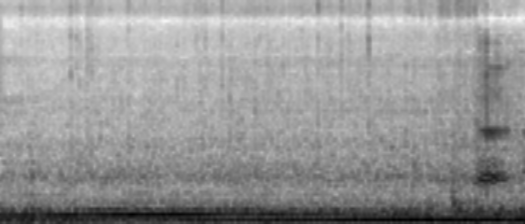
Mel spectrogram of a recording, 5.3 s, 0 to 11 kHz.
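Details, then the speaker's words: Mitsubishi Lancer Galant 4G92 engine, stored two years, after replacing fuel pump, one ignition coil and converting the MAP sensor, on test drive: steady drone pulling smoothly under load through the shift, no misfire; normal acceleration. "So hindi na siya palyado mga boss. Gandang humihila yun oh. Right swabe mga bossing."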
